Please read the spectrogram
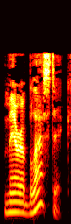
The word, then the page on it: meroblastic: British English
